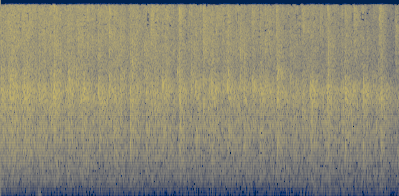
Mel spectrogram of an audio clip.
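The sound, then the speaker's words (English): A crowd applauds steadily for several seconds, a dense, even wash of many hands clapping at once, sustained at a constant level without a break or any voices standing out. “Okay, so we're admittedly bad clappers.”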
